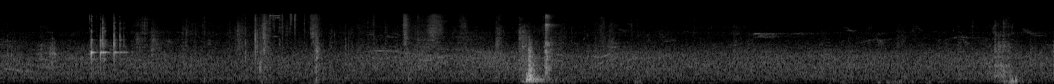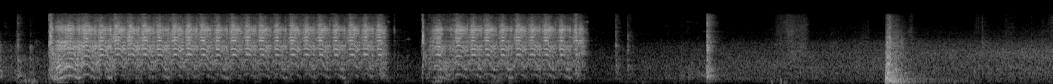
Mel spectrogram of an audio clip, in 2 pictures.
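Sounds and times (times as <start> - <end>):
starter motor cranking engine: 11.0 - 16.4.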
